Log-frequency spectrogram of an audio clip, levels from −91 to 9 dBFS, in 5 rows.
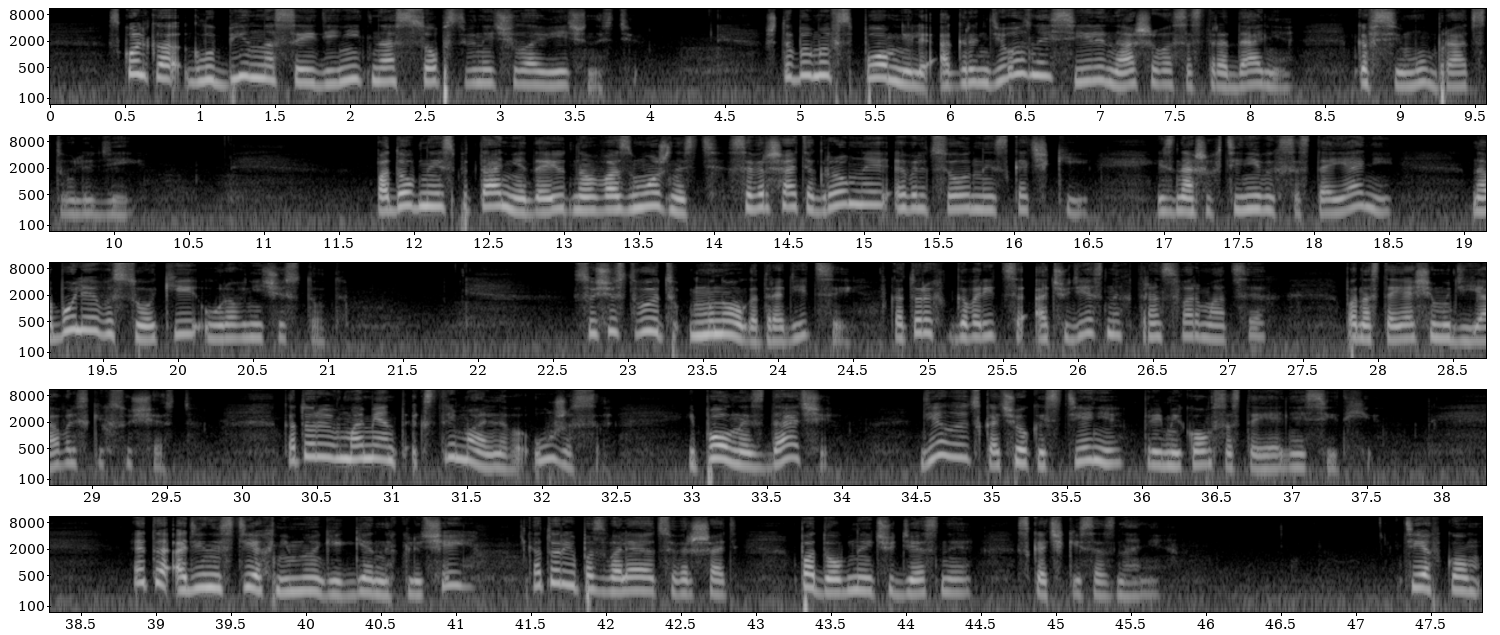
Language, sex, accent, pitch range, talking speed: Russian, female, native, 200-260 Hz, 105 wpm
